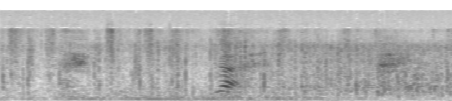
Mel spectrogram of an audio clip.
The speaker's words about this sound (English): In the face of the sudden catastrophe, it was a case of every man for himself. The two claim jumpers who had just passed through the doorway wheeled and ran as the mountain seemed to cave in behind them.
